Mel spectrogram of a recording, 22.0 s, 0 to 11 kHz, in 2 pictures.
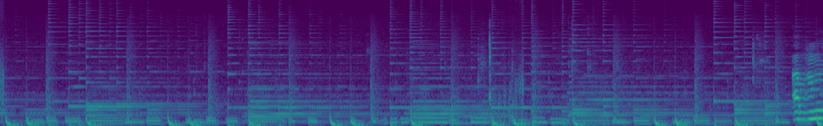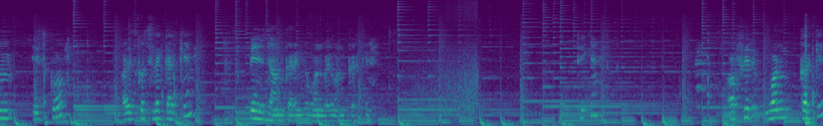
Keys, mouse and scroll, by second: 10.6 right click, 11.7-12.3 scroll down 1, 15.7 shift+click, 18.2 click.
